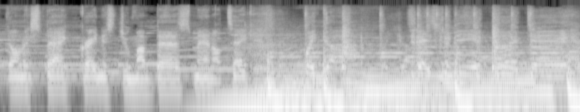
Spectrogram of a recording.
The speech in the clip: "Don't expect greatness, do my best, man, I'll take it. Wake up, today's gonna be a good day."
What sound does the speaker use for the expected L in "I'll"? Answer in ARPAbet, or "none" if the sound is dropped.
L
